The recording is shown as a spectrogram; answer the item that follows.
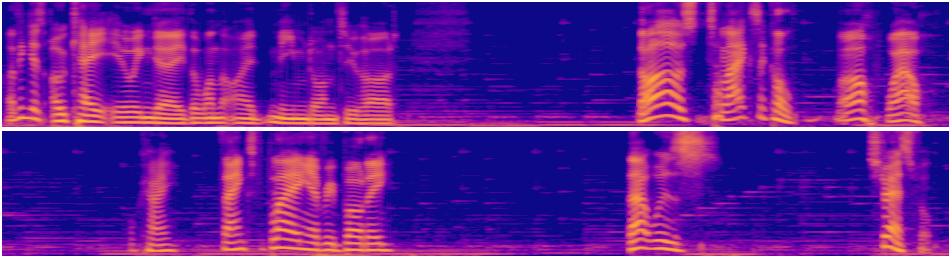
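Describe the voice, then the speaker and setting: A man's voice: on the high side, big pitch swings, slow, long pauses, faint music behind. A man hosting a quiz segment on a live show, joking and self-deprecating. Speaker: quiz host.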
